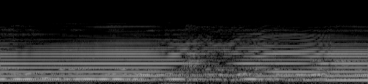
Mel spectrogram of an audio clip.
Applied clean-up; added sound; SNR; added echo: none; Bowed string instrument; -3 dB; reverberation time 1.0 s.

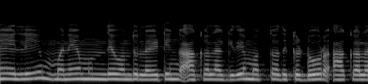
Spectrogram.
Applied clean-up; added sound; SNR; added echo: none; none; none; none.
